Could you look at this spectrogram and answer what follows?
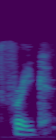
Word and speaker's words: Freke: Is it Freak or Frakey or? Yeah, great question. It is actually pronounced Freak. It's an old West Country name, and that's what I grew up with, being called Freak.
